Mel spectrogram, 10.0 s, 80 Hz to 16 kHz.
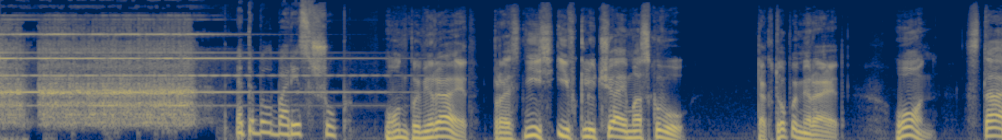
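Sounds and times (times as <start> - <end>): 
telephone bell ringing in a metallic trill: 0.0 - 4.3
speech: 2.4 - 6.9, 7.6 - 10.0.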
